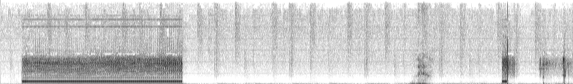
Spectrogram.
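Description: Telephone ringback tone while calling a woman back during a radio prank call, a single loud, steady buzzing ring lasting about two seconds. Quiet line noise with faint scattered sounds follows.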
